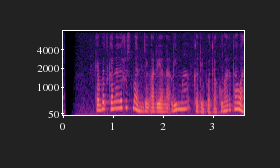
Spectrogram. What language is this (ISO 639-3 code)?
sun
